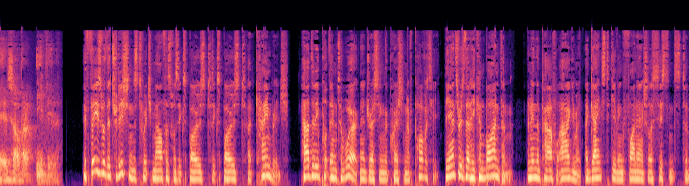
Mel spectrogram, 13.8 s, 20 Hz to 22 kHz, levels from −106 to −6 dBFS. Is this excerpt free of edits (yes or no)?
no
